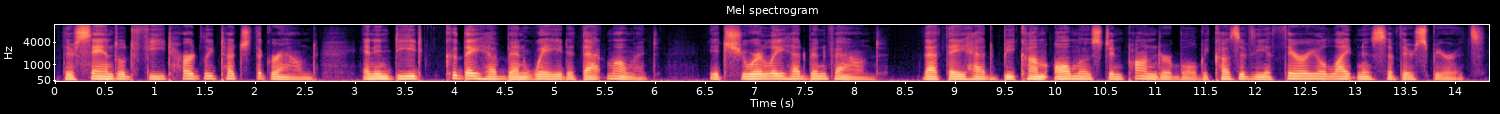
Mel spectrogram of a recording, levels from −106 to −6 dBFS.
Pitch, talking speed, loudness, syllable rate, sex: 140 Hz, 150 wpm, -18 LUFS, 4.6 syllables/s, female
